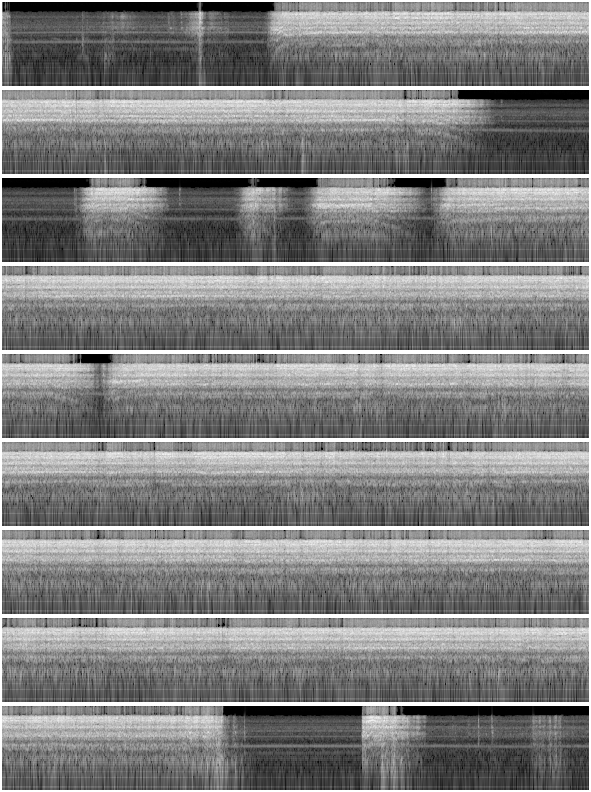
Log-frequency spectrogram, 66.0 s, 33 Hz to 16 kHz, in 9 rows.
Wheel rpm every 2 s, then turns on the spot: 10, 60, 220, 220, 210, 220, 90, 30, 30, 70, 170, 230, 220, 230, 220, 160, 230, 230, 230, 230, 230, 230, 230, 230, 230, 230, 220, 230, 230, 230, 180, 30, 10.
64-66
